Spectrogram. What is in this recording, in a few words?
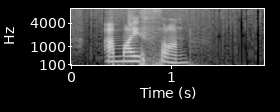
"amaethon", welsh pronouciations; Wales/welsh names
